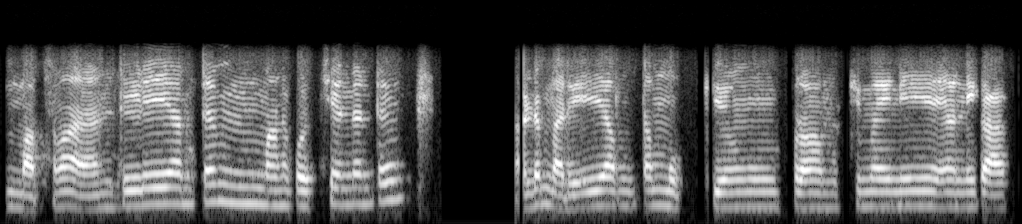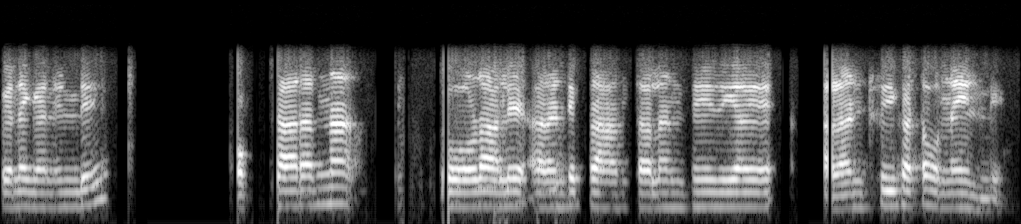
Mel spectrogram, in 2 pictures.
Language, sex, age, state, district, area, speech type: Telugu, male, 30-45, Andhra Pradesh, Konaseema, rural, conversation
